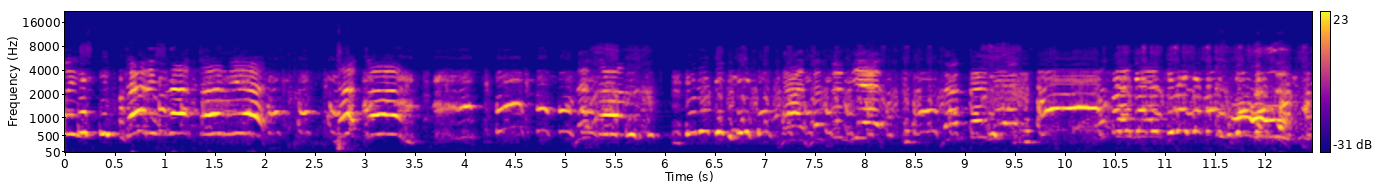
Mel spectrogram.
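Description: Tickle Me Elmo plush toy's recorded laughter, high-pitched and almost unbroken, set off by pressing the button on its foot, with young children giggling along. The laughter drops out briefly about halfway through.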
